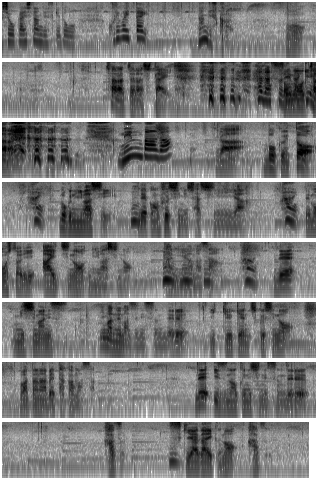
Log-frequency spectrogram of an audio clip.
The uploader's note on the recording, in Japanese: ご自宅のお庭で収録させて頂きました。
